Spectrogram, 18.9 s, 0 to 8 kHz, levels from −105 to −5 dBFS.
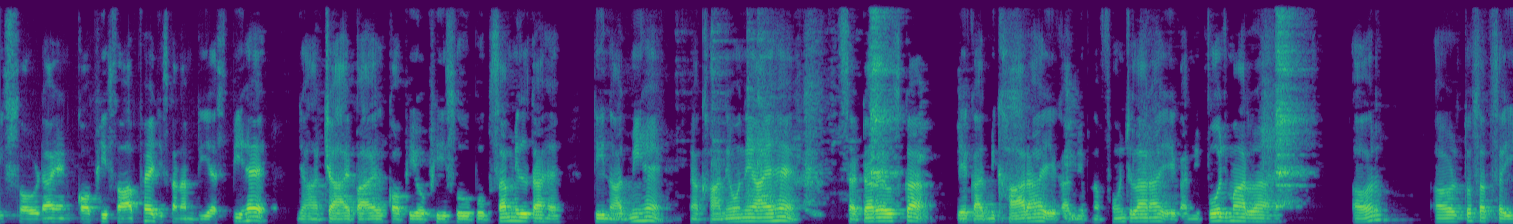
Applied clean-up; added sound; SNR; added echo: none; none; none; none.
